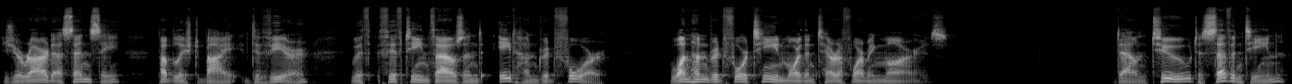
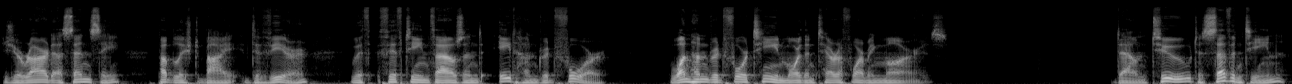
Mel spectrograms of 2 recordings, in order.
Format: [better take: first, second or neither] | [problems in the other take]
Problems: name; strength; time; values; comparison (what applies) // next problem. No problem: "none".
second | thin; somewhat; fading below 550 Hz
